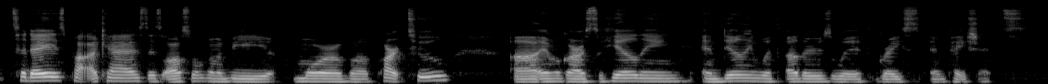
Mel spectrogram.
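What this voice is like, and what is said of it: Raspy voice. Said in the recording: “COVID got me for the second time. So if my voice is raspy”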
